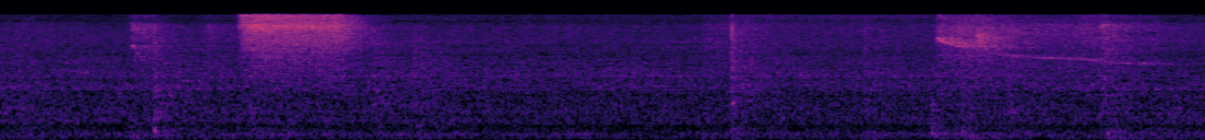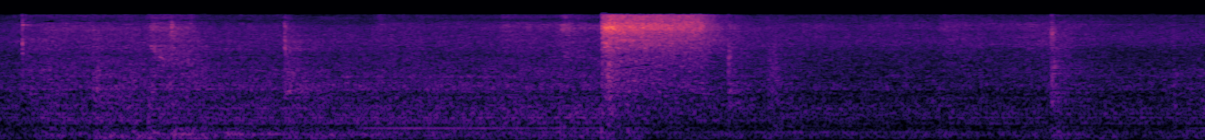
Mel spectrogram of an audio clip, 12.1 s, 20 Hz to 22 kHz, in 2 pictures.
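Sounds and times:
packing machine running: 0.0s - 12.0s
compressed air hiss: 1.2s - 1.9s, 9.0s - 9.8s.

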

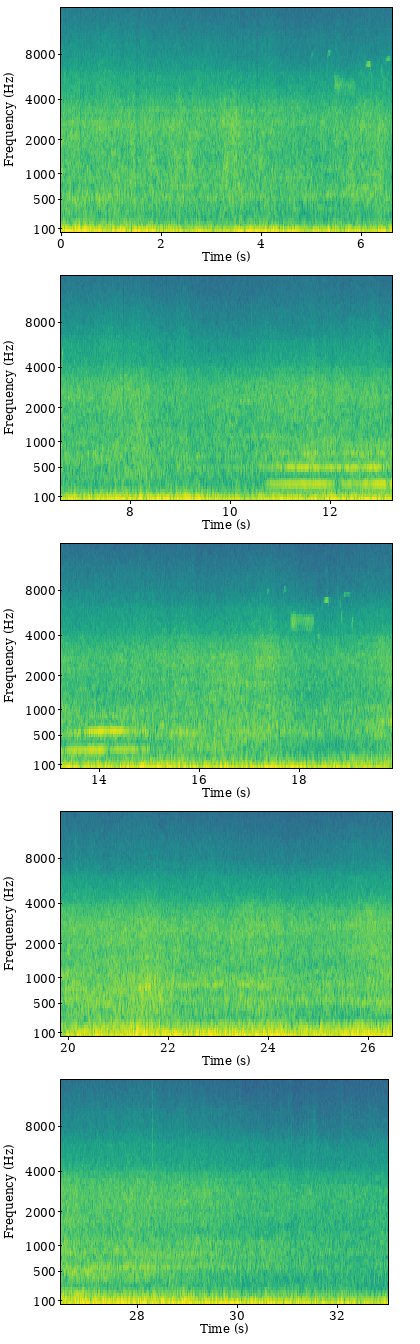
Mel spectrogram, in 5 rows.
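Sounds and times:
wind buffeting microphone: 0.0s - 33.0s
jet engines running: 14.6s - 33.0s.

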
